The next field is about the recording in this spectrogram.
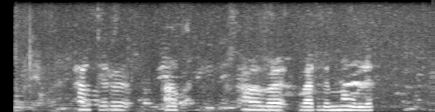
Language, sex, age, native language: Icelandic, female, 10, Icelandic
